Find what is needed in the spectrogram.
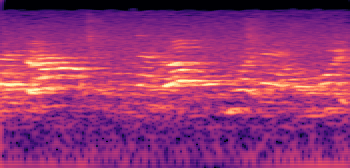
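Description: A group of young children's voices chattering and calling out over one another.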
